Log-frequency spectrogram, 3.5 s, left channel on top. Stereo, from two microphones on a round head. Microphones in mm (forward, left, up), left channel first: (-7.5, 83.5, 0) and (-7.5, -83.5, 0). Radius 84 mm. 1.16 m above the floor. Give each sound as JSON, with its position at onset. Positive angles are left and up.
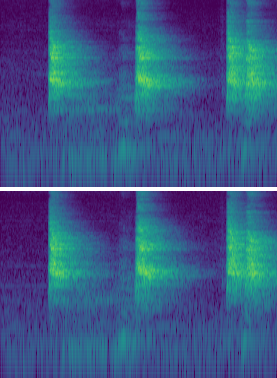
{"t": 0.6, "sound": "a dog barking", "side_deg": 10, "distance_m": 1.8}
